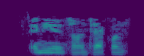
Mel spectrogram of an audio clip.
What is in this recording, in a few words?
Incident Tac 1, scanner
